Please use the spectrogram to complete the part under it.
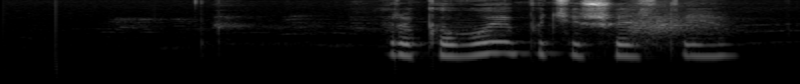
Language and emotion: Russian, sad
